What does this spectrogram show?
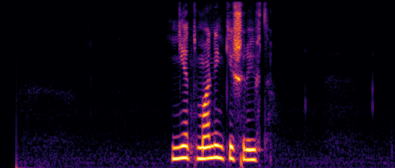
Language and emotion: Russian, neutral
